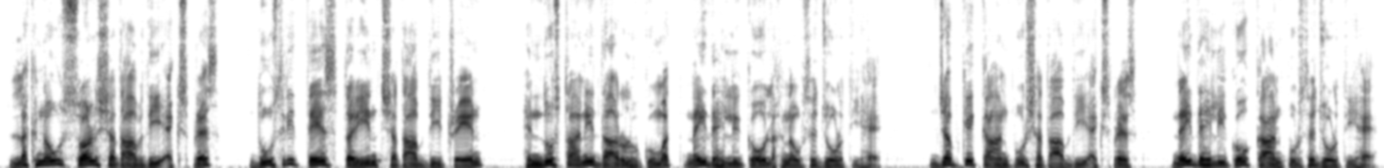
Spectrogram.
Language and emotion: Urdu, neutral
